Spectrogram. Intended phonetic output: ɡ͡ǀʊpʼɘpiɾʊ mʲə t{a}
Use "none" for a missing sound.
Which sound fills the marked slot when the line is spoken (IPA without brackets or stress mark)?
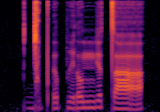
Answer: a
